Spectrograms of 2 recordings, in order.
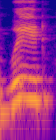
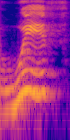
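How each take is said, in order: First: The final consonant is dropped. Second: The final consonant is clearly pronounced. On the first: This is the Jamaican form. "they drop off the last consonant or part of the word" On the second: This is the standard English form. "Instead of saying with"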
